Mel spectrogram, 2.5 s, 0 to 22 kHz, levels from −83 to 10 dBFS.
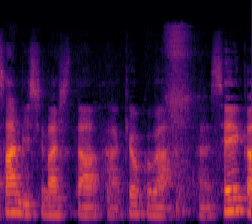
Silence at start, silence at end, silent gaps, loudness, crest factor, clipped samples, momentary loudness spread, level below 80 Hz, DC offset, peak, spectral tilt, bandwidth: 0 s; 0 s; none; -28 LUFS; 20 dB; under 0.1%; 11 LU; -76 dBFS; under 0.1%; -6 dBFS; -4.5 dB/octave; 15.5 kHz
